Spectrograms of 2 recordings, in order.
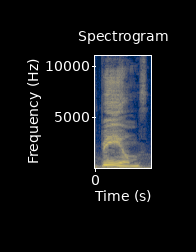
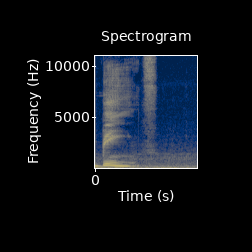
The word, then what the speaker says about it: Bims: But I got my revenge on my bully because he used to mispronounce my name and call my last name is Bims, but he used to call me Beans.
